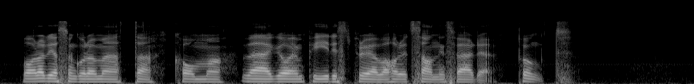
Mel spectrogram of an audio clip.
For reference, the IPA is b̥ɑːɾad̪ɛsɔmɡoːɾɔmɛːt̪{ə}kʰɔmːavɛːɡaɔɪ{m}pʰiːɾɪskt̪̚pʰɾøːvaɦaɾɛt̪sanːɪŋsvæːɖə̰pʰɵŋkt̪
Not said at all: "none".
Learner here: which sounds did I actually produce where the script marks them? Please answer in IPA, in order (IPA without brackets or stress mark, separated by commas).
a, m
